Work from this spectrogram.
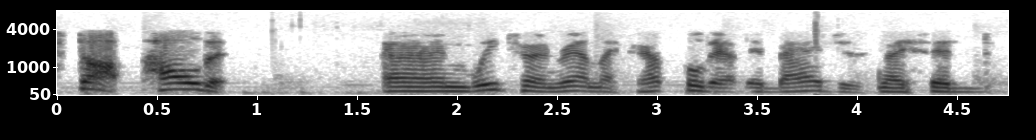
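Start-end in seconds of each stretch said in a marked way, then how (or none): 0.1-0.9 retold cop yell. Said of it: "ran over and said".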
